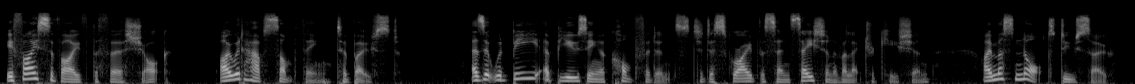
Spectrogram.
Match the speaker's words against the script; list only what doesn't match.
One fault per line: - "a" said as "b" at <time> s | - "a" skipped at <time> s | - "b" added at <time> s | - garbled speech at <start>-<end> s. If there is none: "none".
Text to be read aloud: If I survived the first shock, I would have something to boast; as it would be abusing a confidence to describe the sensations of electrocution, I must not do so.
- "sensations" said as "sensation" at 7.7 s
